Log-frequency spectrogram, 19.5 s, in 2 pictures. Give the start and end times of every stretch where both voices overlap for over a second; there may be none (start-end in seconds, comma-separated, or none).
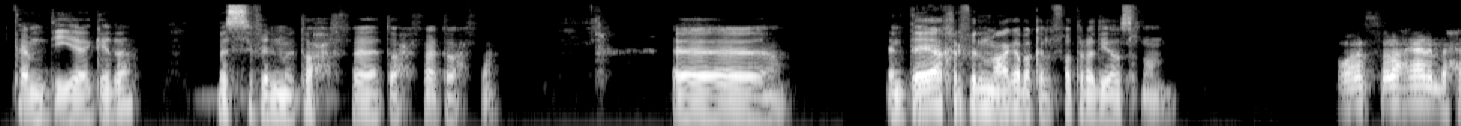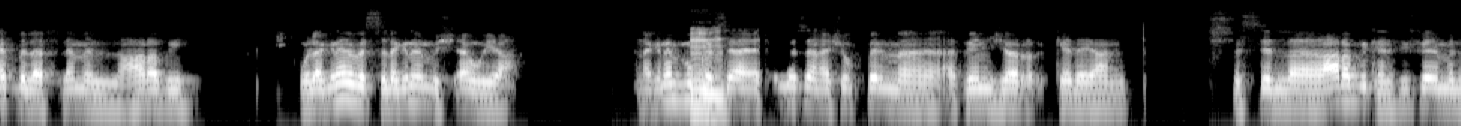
none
